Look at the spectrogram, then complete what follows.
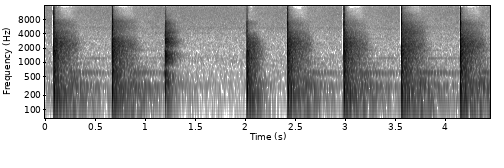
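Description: A hammer tapping the end of a screwdriver whose tip is held against a car windshield to knock a chip into the glass. Eight sharp metal taps about half a second apart, with a short pause after the third, each followed by a brief ring.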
